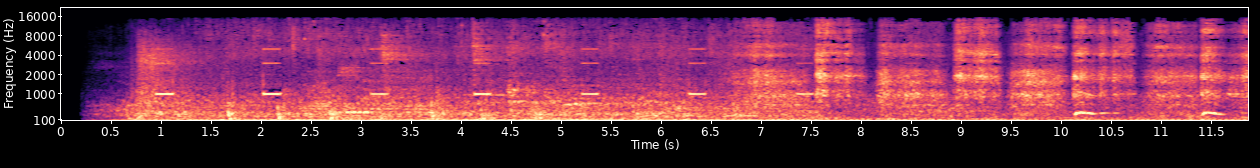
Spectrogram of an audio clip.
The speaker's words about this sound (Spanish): respira, respira, respira, cada vez de forma más acelerada, mientras intenta, bueno, ella intenta calmarse, ¿no? Y mantener esa respiración como debe, como le han enseñado.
